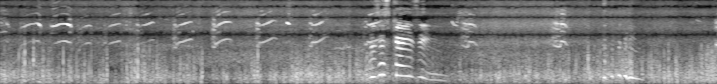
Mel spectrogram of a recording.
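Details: Wild gulls excitedly calling while a man feeds them: repeated short, high, yelping mews and squeals from several birds, with a louder burst of cries midway, over steady wind and water noise and some nearby speech.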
